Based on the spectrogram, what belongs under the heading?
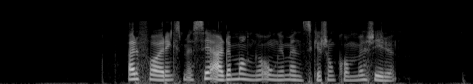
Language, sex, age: Norwegian, female, 23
